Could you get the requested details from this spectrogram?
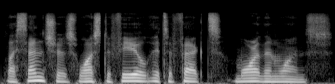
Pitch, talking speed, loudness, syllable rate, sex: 135 Hz, 160 wpm, -16 LUFS, 3.8 syllables/s, male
